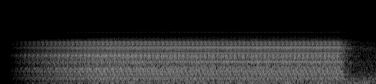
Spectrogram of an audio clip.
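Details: Philips 1.5T MRI scanner recorded inside the scan room during imaging: loud, sustained electronic buzzing tone with rapid pulsing for about three seconds; normal MRI scanner noise.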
